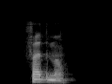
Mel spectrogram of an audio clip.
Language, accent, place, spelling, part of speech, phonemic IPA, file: French, France, Lyon, fadement, adverb, /fad.mɑ̃/, LL-Q150 (fra)-fadement.wav
- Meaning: insipidly, blandly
